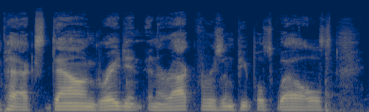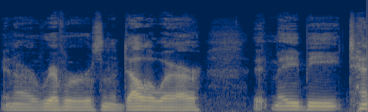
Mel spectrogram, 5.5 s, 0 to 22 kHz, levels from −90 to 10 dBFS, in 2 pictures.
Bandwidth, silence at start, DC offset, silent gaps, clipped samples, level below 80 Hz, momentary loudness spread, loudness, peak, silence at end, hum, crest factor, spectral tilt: 14.5 kHz; 0 s; under 0.1%; none; under 0.1%; -58 dBFS; 11 LU; -31 LUFS; -10 dBFS; 0 s; none; 20 dB; -6 dB/octave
